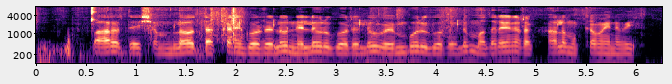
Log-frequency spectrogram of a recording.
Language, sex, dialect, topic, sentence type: Telugu, male, Southern, agriculture, statement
